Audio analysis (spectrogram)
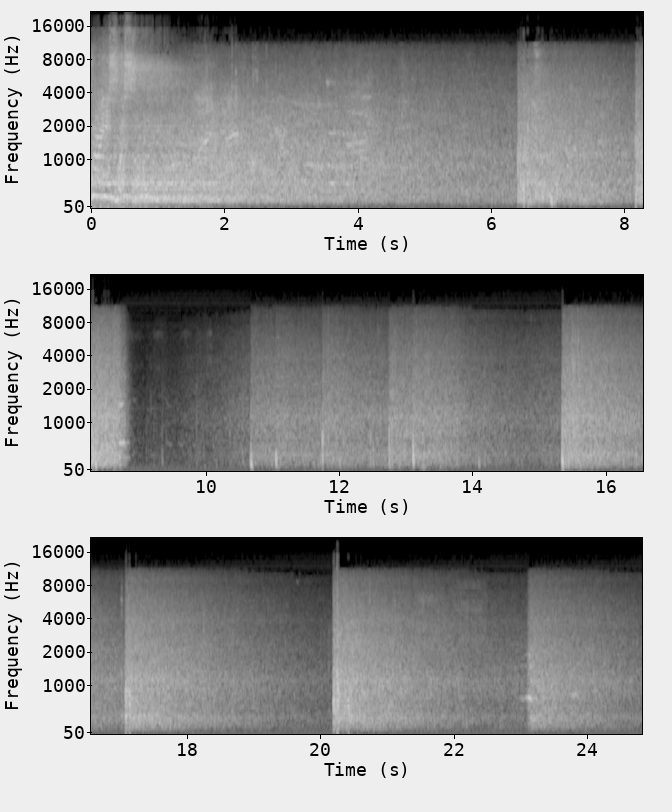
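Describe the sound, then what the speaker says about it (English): Heavy pouring rain drenching a stadium during a silence before the Australia vs England match, a loud broadband hiss that swells and eases in waves, with faint crowd murmur underneath and a whistle marking the break. "mainly just the sound of the pouring rain"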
